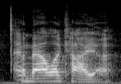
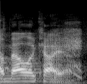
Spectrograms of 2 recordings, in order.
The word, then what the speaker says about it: Amalickiah: Amalekiah. Scott said it wrong, and now it's in my head wrong. Yeah, Amalekiah.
